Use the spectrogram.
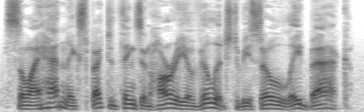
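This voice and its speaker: Laid-back, lowish-voiced fighter. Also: male voice, normal speed, no echo. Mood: matter-of-fact. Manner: casual, wry, colloquial. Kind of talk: video game voice acting.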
